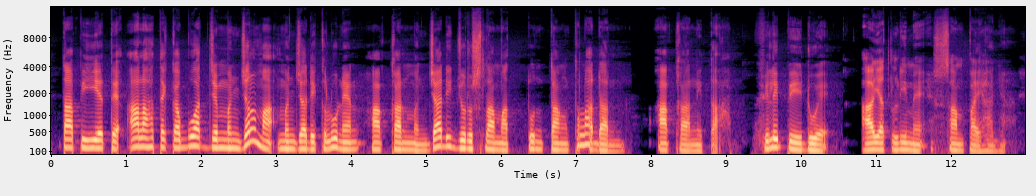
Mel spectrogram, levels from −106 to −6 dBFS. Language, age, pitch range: Indonesian, 20-39, 120-170 Hz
